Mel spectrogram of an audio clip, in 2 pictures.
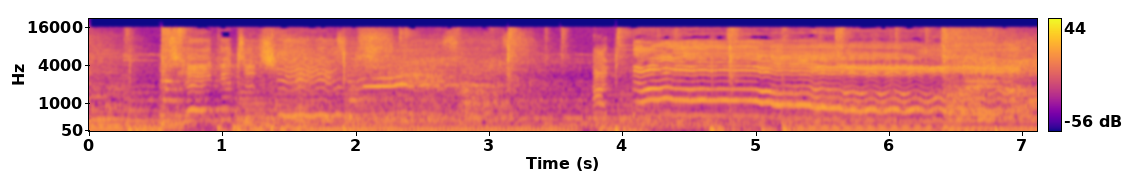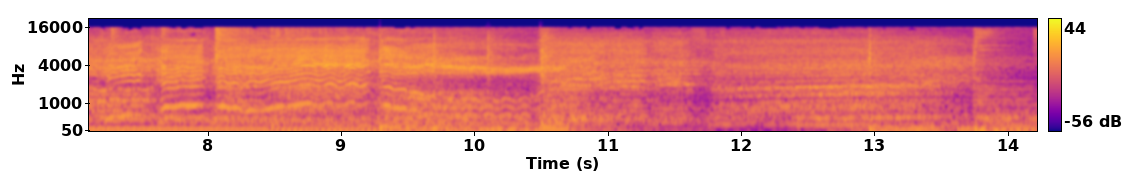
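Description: Gospel song: lead and choir voices singing held, wavering runs over a band with a heavy low bass line. Near the end the bass drops out briefly and the level dips before the band comes back in.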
